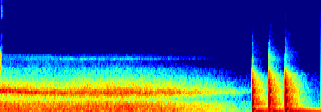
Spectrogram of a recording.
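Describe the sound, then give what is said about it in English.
Two people knock three times, sharp and loud, in quick succession on the shut wooden door of a program hut on Occupation Road, following a steady low hum that fades away into a brief silence. “The door of the wooden program hut on Occupation Road is shut. Henry and Johnny knock again.”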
